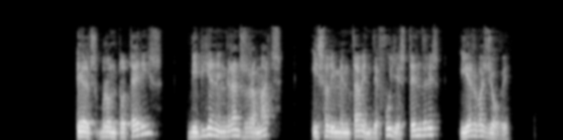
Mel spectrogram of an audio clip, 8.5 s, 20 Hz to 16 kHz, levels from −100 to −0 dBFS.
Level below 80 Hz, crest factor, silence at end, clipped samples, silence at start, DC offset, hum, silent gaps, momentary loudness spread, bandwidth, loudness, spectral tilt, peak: -54 dBFS; 16 dB; 0.8 s; under 0.1%; 1.15 s; under 0.1%; none; 2.45-2.81 s, 4.25-4.67 s, 6.70-6.88 s; 8 LU; 7.8 kHz; -18 LUFS; -7 dB/octave; -2 dBFS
